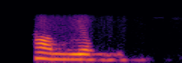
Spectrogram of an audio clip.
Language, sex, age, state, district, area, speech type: Dogri, female, 18-30, Jammu and Kashmir, Udhampur, rural, conversation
